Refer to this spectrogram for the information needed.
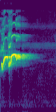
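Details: Oriental magpie-robin calling a rival with a single loud whistled note that rises slightly, then holds steady before fading, under a second long.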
